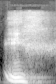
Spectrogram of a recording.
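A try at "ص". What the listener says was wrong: এটা অনেকটা সিনের মতো শোনাচ্ছে অথবা সিনের মতো শোনাচ্ছে।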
